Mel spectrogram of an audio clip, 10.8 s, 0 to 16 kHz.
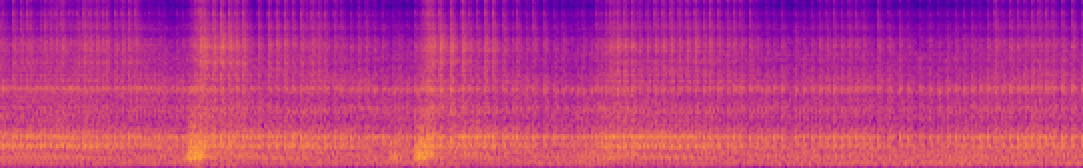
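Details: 2006 Honda CR85 two-stroke after a Wiseco rebuild (new crank, piston, seals, bearings, gaskets), first break-in heat cycle on choke: an even, buzzy idle with short rev blips, no rattling or knocking. Healthy.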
